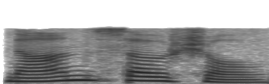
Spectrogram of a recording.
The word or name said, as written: nonsocial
